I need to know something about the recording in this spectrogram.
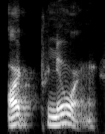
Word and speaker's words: Artpreneur: of a book called artpreneur did I pronounce that right yeah did I get there okay good good job yeah not everybody does sometimes they're doing like they're throwing in an extra tea Archer I like no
